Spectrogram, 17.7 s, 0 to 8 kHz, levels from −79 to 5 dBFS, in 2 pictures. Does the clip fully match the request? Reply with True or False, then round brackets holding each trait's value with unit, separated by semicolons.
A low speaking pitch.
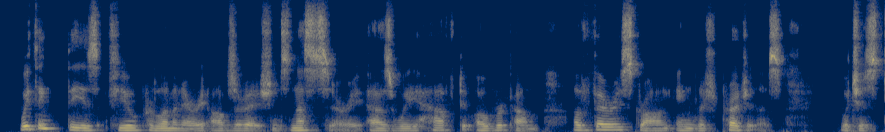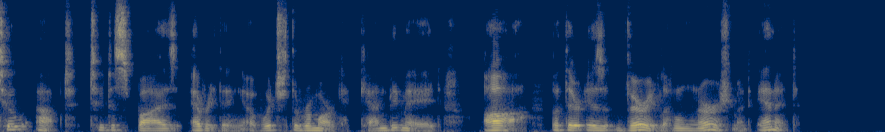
True (130 Hz)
